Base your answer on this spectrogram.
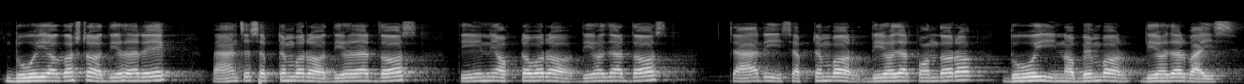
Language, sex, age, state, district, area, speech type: Odia, male, 18-30, Odisha, Dhenkanal, rural, spontaneous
